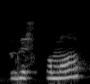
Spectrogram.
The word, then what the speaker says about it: estomac: The C is silent. Right. So C is silent. it's l'estomac, even though it's written with a C. It's a silent C, like often in French, last words are silent.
